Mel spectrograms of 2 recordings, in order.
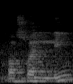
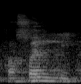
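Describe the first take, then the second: No difference in how they are said.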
